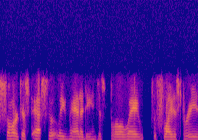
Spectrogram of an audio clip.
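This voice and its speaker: Fairly quick pace and fairly even intonation from a male speaker. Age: 60s. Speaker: interview guest sharing life story. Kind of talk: interview. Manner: halting.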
